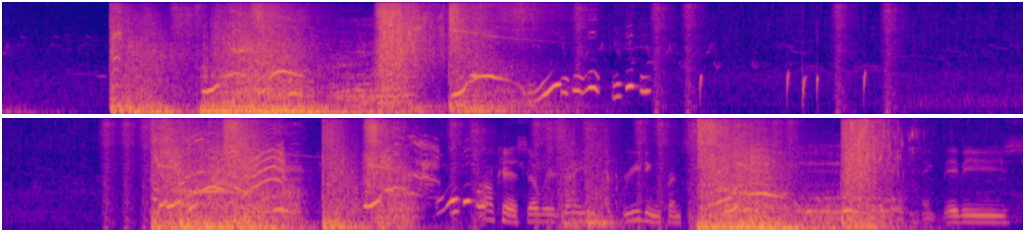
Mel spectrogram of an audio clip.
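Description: Cartoon creatures squeak and chatter in high, cute voices.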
